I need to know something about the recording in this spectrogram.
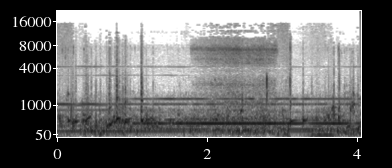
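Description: Underwater sound around a diver: a steady hum, scattered clicks, and a rush of exhaled regulator bubbles about midway.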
